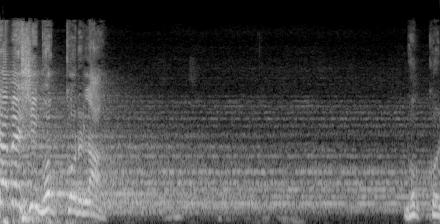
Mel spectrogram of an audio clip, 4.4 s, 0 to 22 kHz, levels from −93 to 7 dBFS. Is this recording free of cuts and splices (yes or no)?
no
